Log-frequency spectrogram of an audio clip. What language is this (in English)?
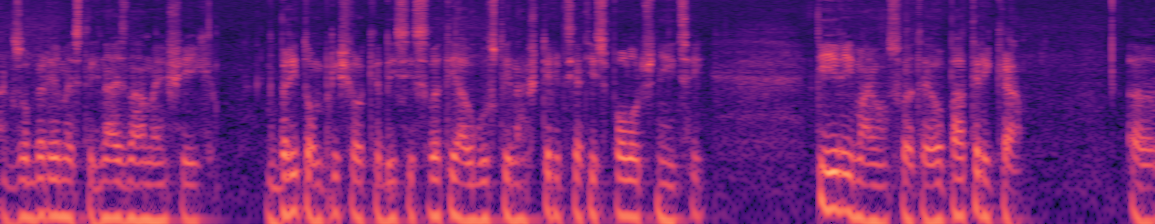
Slovak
